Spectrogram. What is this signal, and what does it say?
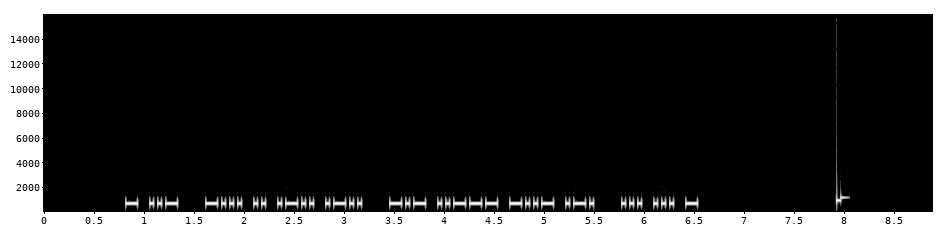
Morse code, heard as a keyed tone, about 30 wpm, 700 Hz. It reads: TU BILL K2XR SST
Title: K1USN SST QSO Practice - 30wpm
